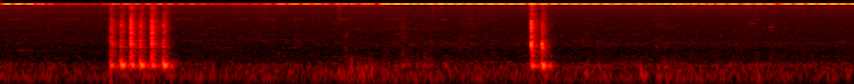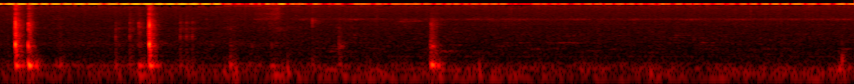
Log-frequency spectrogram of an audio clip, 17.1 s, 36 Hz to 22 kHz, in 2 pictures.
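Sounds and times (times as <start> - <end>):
laptop clicks: 1.1 - 1.8, 5.2 - 5.6, 8.6 - 10.9, 12.8 - 13.0
faint taps: 12.8 - 13.0.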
